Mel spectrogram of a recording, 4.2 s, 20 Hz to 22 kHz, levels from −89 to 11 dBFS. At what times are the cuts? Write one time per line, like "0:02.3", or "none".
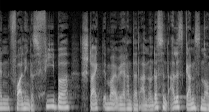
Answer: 0:02.8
